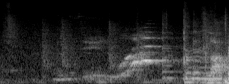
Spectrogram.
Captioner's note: squeals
